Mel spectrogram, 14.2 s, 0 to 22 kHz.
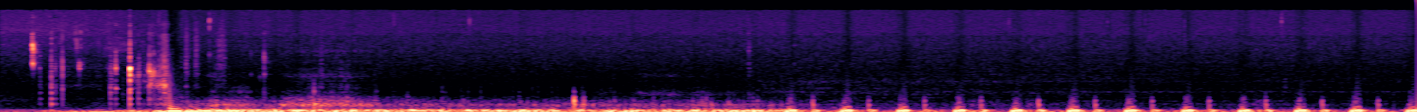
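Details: Real human heartbeat recording: steady low thumps at about 105 beats per minute with a low hum underneath, after a brief rustle; a regular, normal-sounding heartbeat.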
